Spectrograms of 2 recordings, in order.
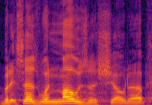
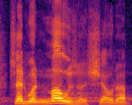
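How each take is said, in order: First: Said in the usual way. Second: Said when Moses showed up, louder and slower, leaning on Moses; slow down and hammer the phrase when Moses showed up; preacher's drawn-out repeat of when Moses showed up; emphatic repeat. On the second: Shown as a demonstration.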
